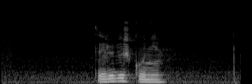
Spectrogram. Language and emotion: Russian, neutral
